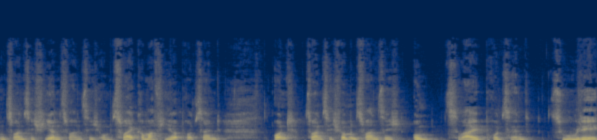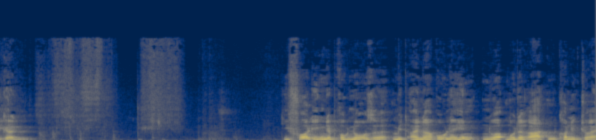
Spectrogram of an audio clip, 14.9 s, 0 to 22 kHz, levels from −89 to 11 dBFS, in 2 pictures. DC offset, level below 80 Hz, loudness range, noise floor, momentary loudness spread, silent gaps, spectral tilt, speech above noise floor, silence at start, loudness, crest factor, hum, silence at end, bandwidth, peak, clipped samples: under 0.1%; -56 dBFS; 7 LU; -63 dBFS; 17 LU; none; -6 dB/octave; 41 dB; 0 s; -22 LUFS; 18 dB; none; 0 s; 16 kHz; -4 dBFS; under 0.1%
